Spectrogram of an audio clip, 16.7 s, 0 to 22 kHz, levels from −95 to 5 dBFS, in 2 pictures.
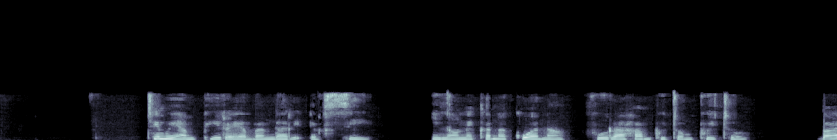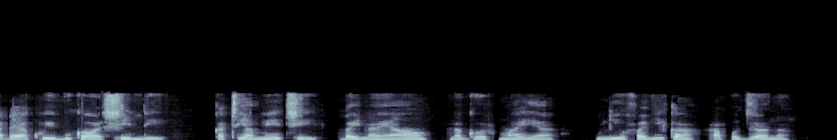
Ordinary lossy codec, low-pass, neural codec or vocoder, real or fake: AAC, 32 kbps; 7.2 kHz; vocoder, 44.1 kHz, 128 mel bands, Pupu-Vocoder; fake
